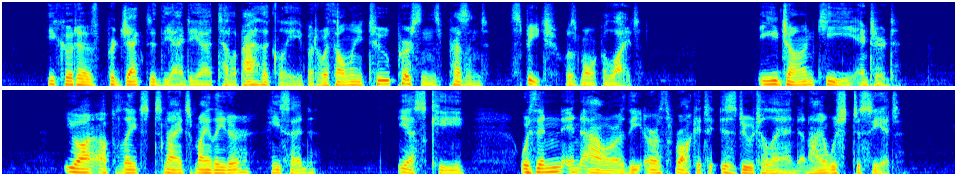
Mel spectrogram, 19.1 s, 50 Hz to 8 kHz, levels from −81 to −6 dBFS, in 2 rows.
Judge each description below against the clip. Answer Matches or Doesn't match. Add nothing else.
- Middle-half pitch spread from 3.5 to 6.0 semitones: Matches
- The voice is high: Doesn't match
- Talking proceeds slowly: Doesn't match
